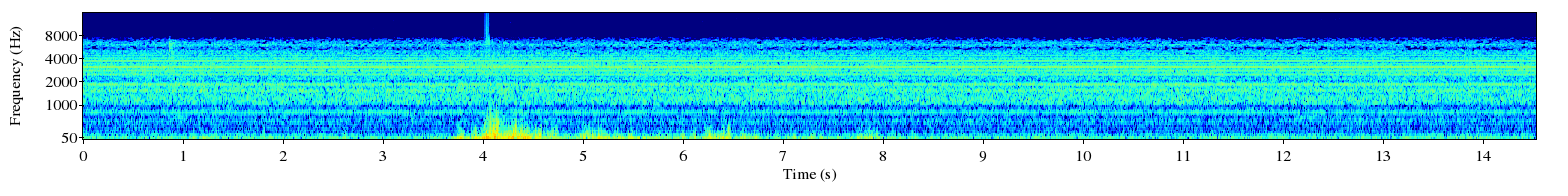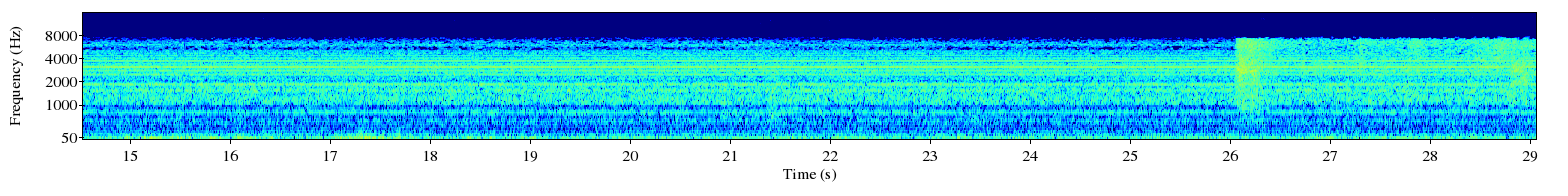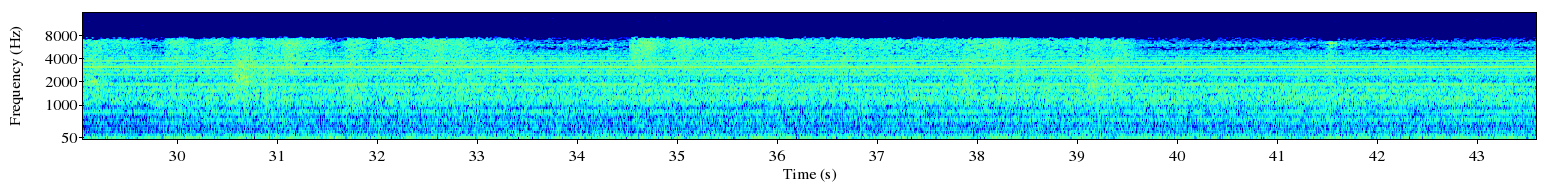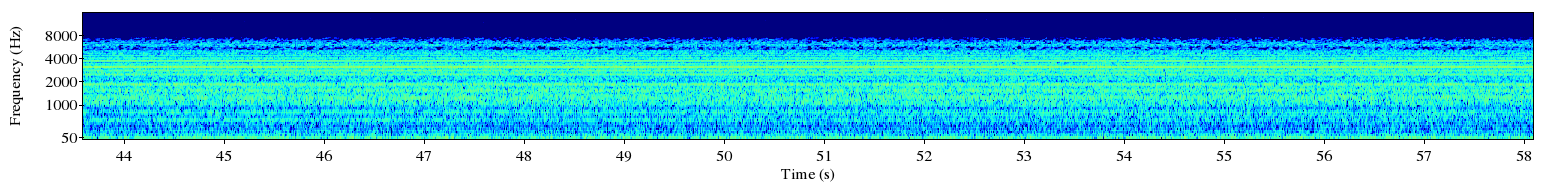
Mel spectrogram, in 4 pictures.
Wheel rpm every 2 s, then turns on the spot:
0, 0, 0, 0, 0, 0, 0, 0, 0, 0, 0, 0, 0, 0, 0, 0, 0, 0, 0, 0, 0, 0, 0, 0, 0, 0, 0, 0, 0.
none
